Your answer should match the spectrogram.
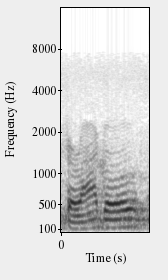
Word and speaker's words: farrago: The correct spelling is F-A-N-F-A-R-O-N. – She was third last year, wasn't she? – Right. – This may be pronounced either Farago or Farago or Farago. – Farago is spelled F-A-R-R-A-G-O. – Farago. – Farago. F-A-R-R-A-G-O.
